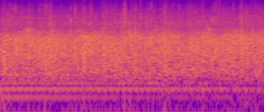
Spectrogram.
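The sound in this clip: Audience at a women's outreach event applauding to welcome a speaker: steady, dense clapping holds at an even, moderate loudness from start to finish.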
